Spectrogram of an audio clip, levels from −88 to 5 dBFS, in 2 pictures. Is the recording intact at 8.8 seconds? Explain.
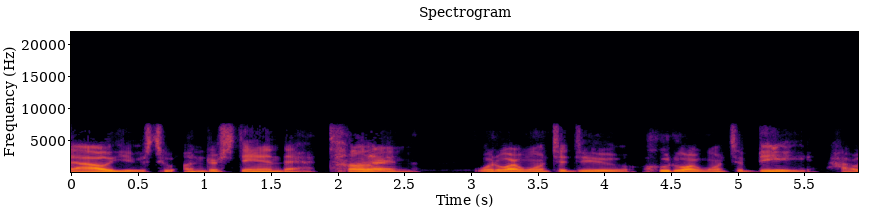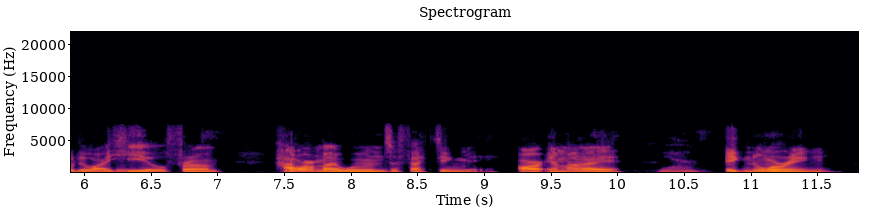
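Yes, the audio is intact at 8.8 seconds, with the speech carried cleanly through the AMR wideband (HD Voice) codec at 12.65 kbit/s.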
